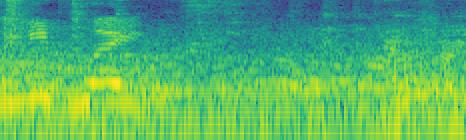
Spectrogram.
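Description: Indistinct voices and chatter of diners in a busy restaurant dining room, with a high-pitched voice standing out briefly near the start.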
